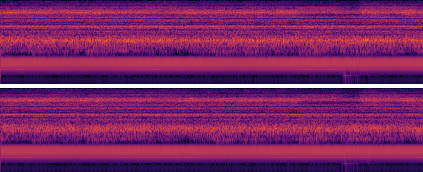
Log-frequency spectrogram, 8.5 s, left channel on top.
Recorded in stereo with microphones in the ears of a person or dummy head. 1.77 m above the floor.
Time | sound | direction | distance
0.0 | a machine running | 50° left (ahead or behind) | 1.6 m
